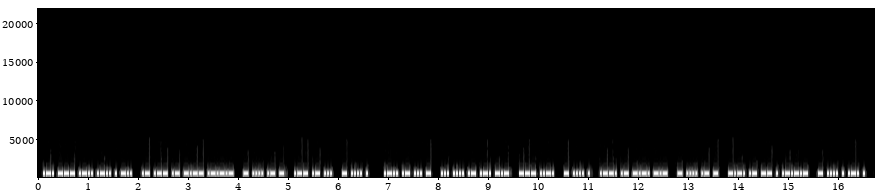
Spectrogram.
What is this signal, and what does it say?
Morse code, heard as a keyed tone, about 40 wpm, 600 Hz. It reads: ROLLED AWAY. THAT WAS THE LAST SHARK OF THE PACK THAT CAME. THERE
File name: the old man and the sea 2 40wpm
